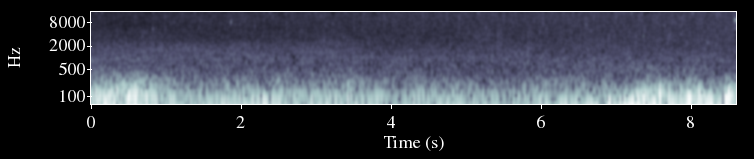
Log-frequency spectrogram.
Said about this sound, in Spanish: Miras al cielo y ves unas nubes enormes, oscuras, cargadas de agua. Los sonidos de truenos y relámpagos te ensordecen. Comienza a llover con intensidad.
